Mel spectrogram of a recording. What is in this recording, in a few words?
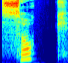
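"sokk", Norwegian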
